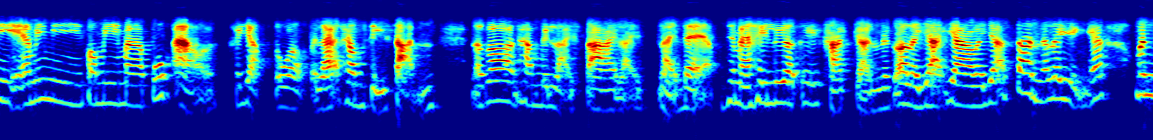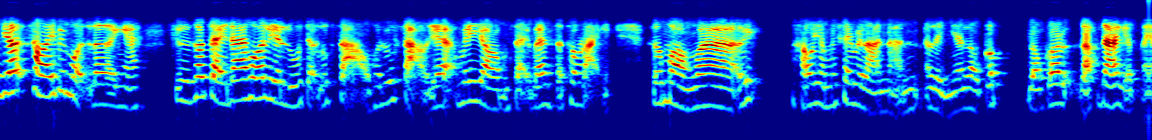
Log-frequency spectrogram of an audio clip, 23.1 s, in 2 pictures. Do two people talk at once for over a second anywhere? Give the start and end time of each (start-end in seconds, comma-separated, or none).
none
